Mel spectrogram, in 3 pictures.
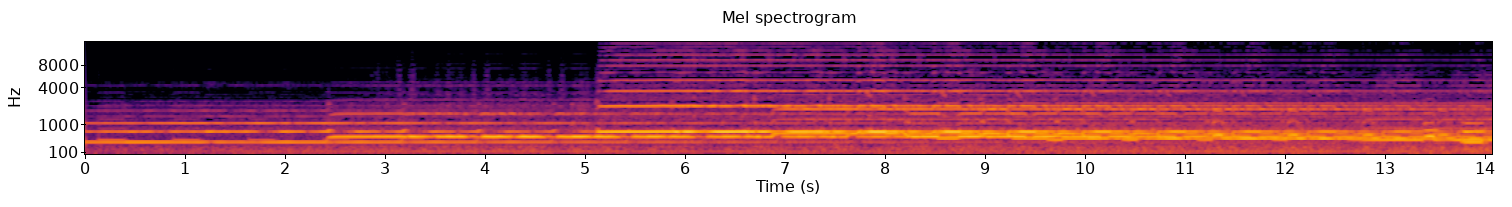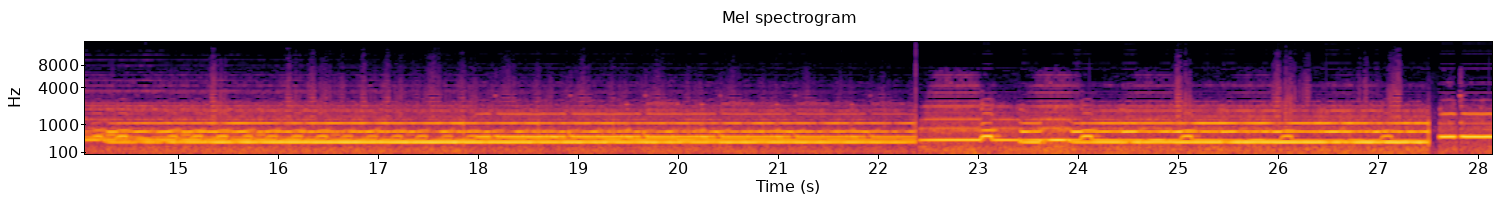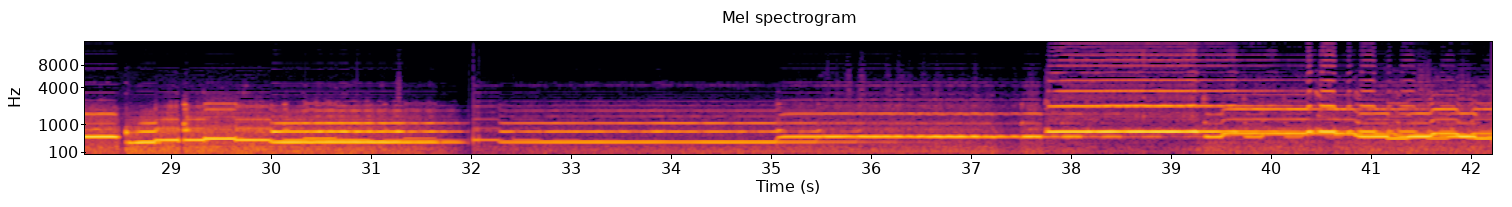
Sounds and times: Flute: 0.0s - 42.2s.

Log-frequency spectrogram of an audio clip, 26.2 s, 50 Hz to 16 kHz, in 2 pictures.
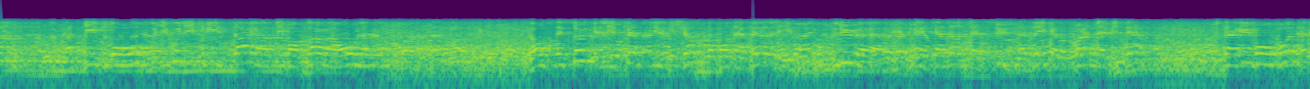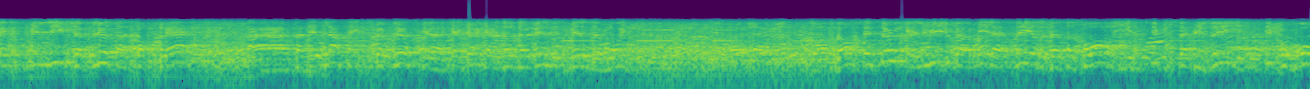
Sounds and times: Speech: 0.0s - 19.6s, 20.3s - 26.2s.

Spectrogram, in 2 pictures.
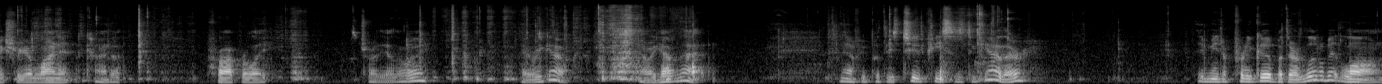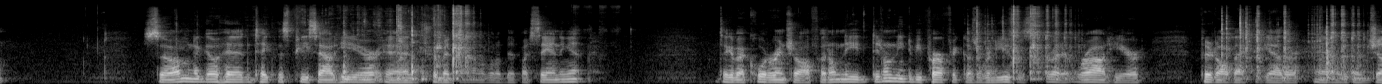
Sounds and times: Speech: 0.0s - 1.3s, 2.1s - 2.8s, 3.5s - 4.4s, 5.2s - 7.2s, 8.3s - 10.4s, 12.0s - 14.0s, 15.3s - 19.9s, 21.0s - 27.6s.

